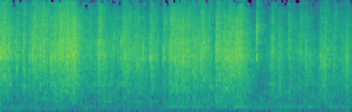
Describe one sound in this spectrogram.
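Tissue paper rustles and crinkles close by.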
